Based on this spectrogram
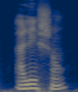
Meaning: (verb) present participle of allécher; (adjective) 1. enticing 2. mouth-watering
- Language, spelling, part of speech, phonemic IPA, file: French, alléchant, verb / adjective, /a.le.ʃɑ̃/, Fr-alléchant.ogg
